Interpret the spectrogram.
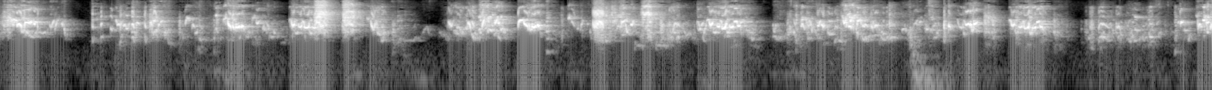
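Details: Pet budgies chattering happily: rapid, rhythmic bursts of scratchy warbling and chirps, almost without pause, with a single soft low thump partway through.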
